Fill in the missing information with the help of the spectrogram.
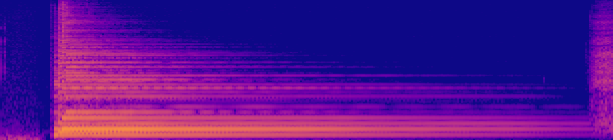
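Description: A band's song opens with a single loud, sustained chord that rings out and slowly fades over several seconds, with no voices, ending in a brief burst of noise.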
